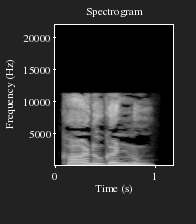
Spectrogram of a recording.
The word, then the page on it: ಕಾಡುಗಣ್ಣು: kāḍu gaṇṇu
